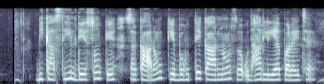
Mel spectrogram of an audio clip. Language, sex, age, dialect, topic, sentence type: Maithili, female, 18-24, Angika, banking, statement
